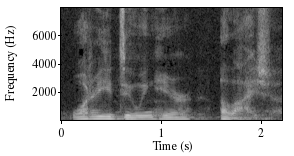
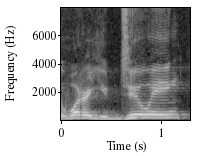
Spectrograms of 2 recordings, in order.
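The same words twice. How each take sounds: First: Soft, low, tender question; gentle whisper. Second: Mildly raised, slow, emphatic question; God speaking loud. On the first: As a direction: drop to a hushed, low voice. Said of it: "the sound of a gentle whisper". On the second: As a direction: confront them with a slow, firm question. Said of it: "God, he can speak loud". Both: Acted.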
